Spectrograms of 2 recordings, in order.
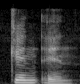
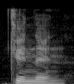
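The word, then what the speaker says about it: kin'en: For example, kinen, kinen, not kenen.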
